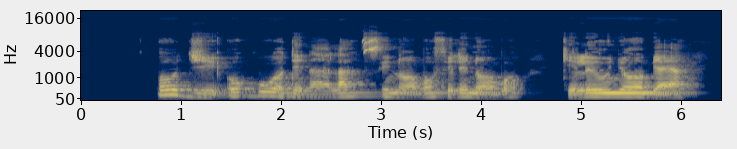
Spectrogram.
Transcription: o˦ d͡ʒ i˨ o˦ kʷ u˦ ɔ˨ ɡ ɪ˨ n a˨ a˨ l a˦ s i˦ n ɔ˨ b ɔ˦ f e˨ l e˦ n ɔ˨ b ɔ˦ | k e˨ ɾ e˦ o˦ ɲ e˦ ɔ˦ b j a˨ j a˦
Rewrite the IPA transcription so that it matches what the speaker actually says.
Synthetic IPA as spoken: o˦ d͡ʒ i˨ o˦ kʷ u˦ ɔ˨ d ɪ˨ n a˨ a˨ l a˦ s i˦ n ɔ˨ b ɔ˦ f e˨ l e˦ n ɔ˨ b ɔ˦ | k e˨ l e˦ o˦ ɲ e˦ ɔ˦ b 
